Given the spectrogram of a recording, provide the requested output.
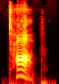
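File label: "top", American English; gcompris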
